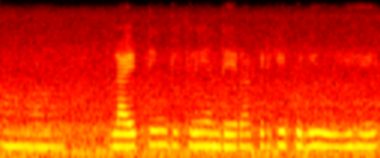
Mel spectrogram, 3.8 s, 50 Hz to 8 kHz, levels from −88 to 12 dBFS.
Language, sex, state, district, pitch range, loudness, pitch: Hindi, female, Madhya Pradesh, Dhar, 195-210 Hz, -17 LUFS, 200 Hz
